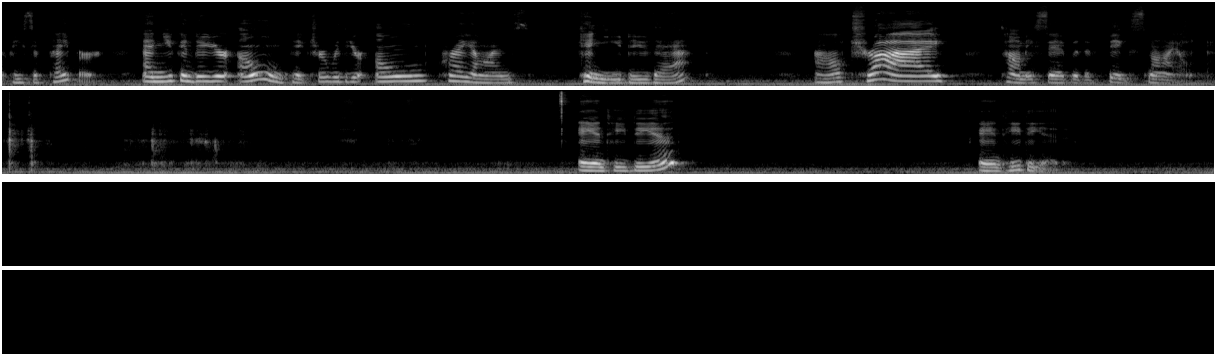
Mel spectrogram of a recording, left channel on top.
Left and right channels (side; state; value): right; silent; digital silence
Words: piece of paper, and you can do your own picture with your own crayons. Can you do that?" "I'll try," Tommy said with a big smile. And he did. And he did.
